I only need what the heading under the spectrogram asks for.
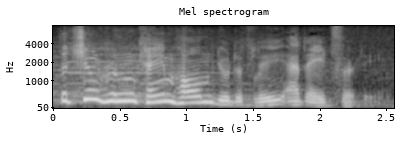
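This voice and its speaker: A man's voice: sits high, sing-song, darkish tone, highs cut off. Brooding male radio narrator, dramatically swooping. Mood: brooding, ominous. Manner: intense, deliberate, incantatory repetition. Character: brooding narrator of an ominous science fiction tale. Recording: vintage radio drama over music. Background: music.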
